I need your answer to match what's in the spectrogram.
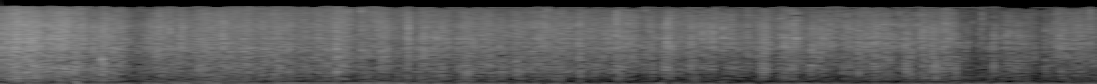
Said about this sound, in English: Listen to the ball. Listen to the crunchy sounds. Almost sounds a little bit like rain.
